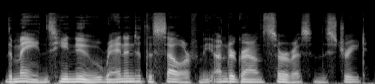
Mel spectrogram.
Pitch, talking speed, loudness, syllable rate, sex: 115 Hz, 240 wpm, -17 LUFS, 5.8 syllables/s, male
